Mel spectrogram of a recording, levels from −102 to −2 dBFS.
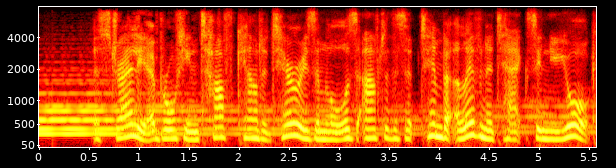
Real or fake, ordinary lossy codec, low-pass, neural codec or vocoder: real; Opus, 32 kbps; 7.2 kHz; none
